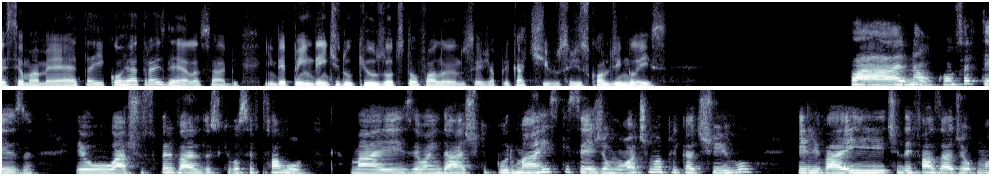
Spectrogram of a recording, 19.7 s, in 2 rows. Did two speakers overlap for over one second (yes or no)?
no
